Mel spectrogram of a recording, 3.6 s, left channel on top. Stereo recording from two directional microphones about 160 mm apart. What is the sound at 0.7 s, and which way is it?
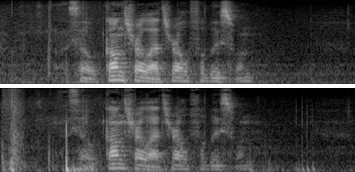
Speech, 30° left (ahead or behind).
